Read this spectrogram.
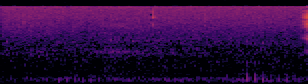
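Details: Quiet, steady low rumbling from a sleeping cat, close to a purr in tone: cat snoring.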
